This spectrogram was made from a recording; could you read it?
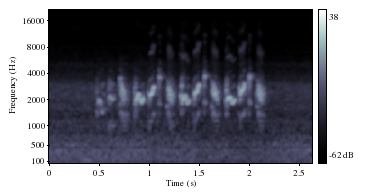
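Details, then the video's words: Sooty-headed bulbul singing a lively run of bubbly, chirping notes, about a dozen quick warbled phrases over roughly one and a half seconds, with a steady faint background hiss. "Burung Trucukan Kicau Mania"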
